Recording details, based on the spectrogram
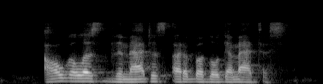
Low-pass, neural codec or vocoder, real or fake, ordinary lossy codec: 7.2 kHz; codec, 16 kHz, 1.1 kbps, Voila-Tokenizer; fake; MP3, 64 kbps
